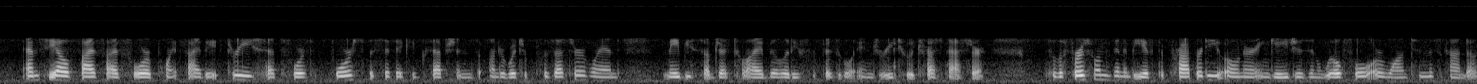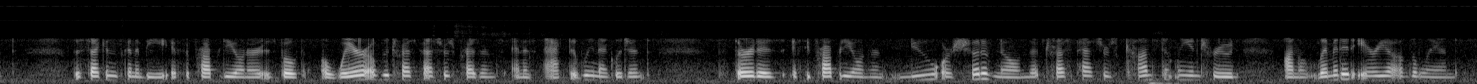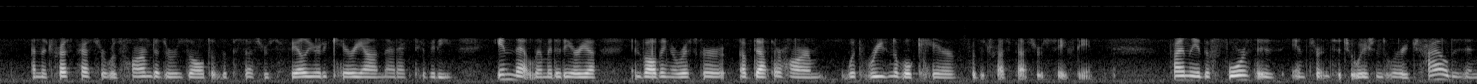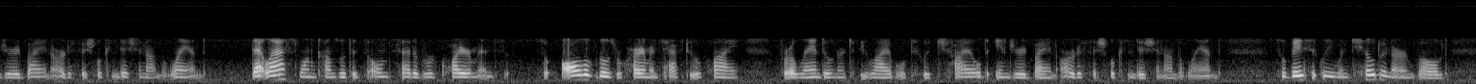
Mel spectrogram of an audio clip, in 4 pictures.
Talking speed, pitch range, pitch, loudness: 190 wpm, 170-195 Hz, 180 Hz, -22 LUFS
